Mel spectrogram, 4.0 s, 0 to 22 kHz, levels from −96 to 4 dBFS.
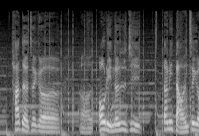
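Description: From 0.89 s to 3.82 s, GSM signalling bursts intrude: a nearby 2G phone's short radio bursts, repeating at 216.7 Hz, get rectified by the audio circuitry. The result is a galloping dit-dit-dit of brief buzzes, sitting roughly 10 dB below the wanted signal.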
